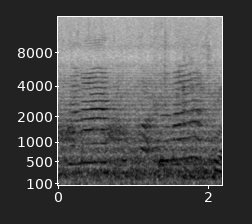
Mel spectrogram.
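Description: Children's voices chattering and calling out, with other people talking in the background.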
